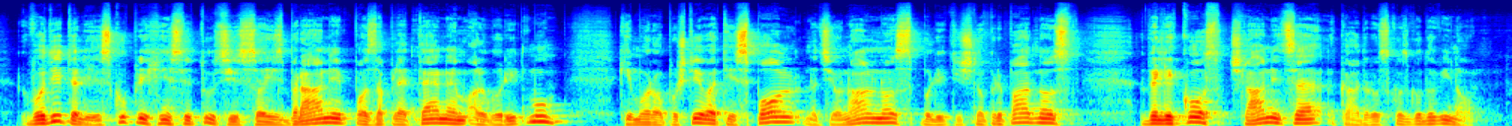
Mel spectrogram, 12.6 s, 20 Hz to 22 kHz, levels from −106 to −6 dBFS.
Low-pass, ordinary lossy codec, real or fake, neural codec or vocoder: 19.8 kHz; none; real; none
